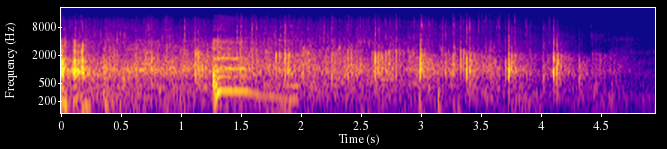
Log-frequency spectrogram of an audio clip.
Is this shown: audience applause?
yes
